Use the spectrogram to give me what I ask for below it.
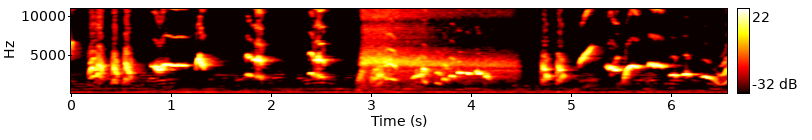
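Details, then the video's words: Oriental magpie-robin (kacer) song with cetdet-flavoured fill-ins: crisp whistled chirps, then a sustained harsh scratchy rasp lasting about a second and a half, followed by more bright upslurred whistles. "Ful isian rasa burung cetdet"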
